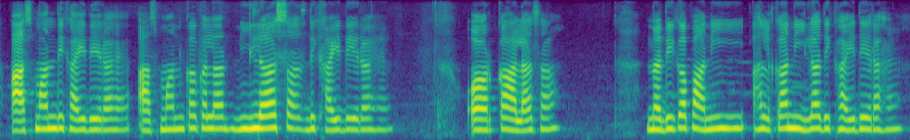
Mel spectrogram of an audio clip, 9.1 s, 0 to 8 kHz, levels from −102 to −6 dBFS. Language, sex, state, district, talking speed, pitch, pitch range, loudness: Hindi, female, Bihar, Jamui, 170 wpm, 245 Hz, 230-255 Hz, -16 LUFS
